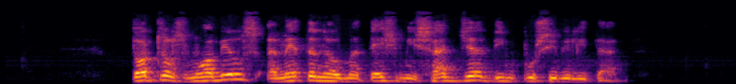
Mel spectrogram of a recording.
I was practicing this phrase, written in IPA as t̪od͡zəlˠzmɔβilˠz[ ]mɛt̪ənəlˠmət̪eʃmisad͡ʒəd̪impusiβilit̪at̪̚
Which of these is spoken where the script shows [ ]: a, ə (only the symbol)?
ə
